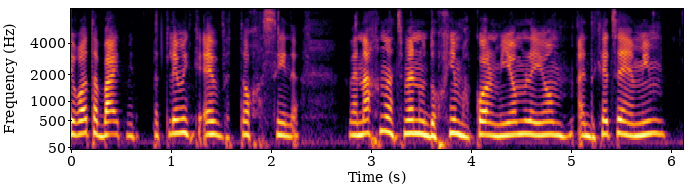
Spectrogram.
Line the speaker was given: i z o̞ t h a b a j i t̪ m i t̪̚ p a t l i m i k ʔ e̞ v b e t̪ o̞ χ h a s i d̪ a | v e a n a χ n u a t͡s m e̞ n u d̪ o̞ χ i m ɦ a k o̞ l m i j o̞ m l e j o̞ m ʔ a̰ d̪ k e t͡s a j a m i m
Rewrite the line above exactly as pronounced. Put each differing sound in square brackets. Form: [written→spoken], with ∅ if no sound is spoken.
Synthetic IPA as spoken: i [z→ʁ] o̞ t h a b a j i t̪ m i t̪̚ p a t l i m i k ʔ e̞ v b e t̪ o̞ χ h a s i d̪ a | v e a n a χ n u a t͡s m e̞ n u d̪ o̞ χ i m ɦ a k o̞ l m i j o̞ m l e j o̞ m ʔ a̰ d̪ k e t͡s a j a m i m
